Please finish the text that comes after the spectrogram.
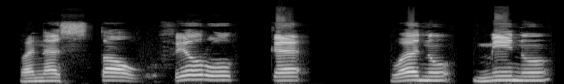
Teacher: हमजा को थोड़ा झटके के साथ पढ़ेंगे, नू नहीं पढ़ना है।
